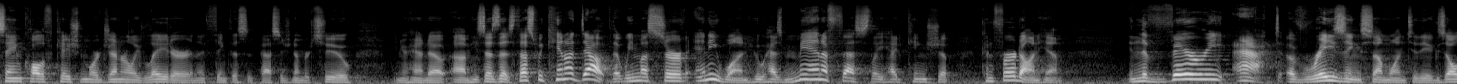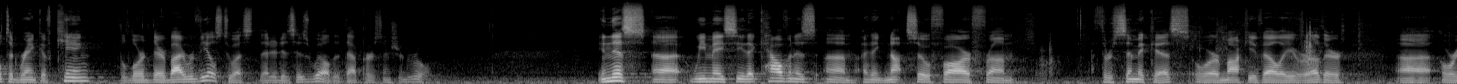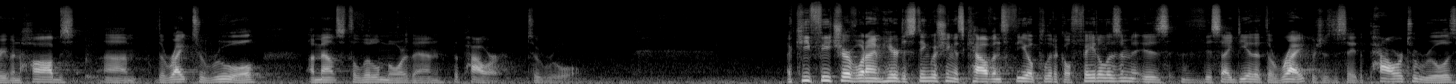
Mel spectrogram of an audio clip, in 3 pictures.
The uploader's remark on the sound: Recorded January 30, 2021 at the 2021 Winter Forum in Moscow, Idaho.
